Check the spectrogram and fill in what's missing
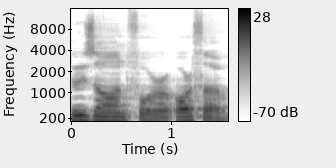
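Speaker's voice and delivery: ordinary delivery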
